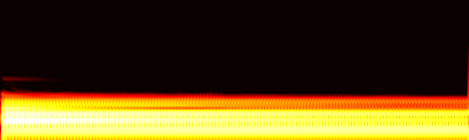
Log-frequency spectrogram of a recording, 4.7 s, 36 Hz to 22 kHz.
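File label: B 1, fretless, bass; Spectrasonics; Bass Legends CD 1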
